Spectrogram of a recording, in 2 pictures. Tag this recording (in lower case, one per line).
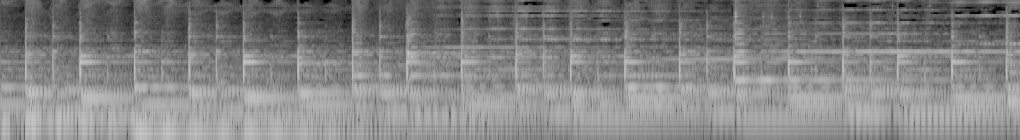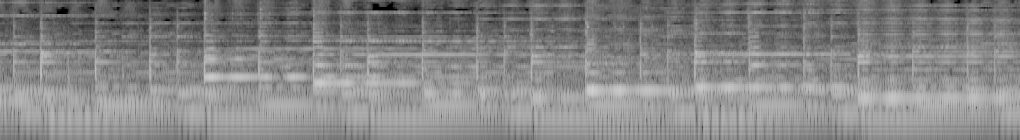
music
